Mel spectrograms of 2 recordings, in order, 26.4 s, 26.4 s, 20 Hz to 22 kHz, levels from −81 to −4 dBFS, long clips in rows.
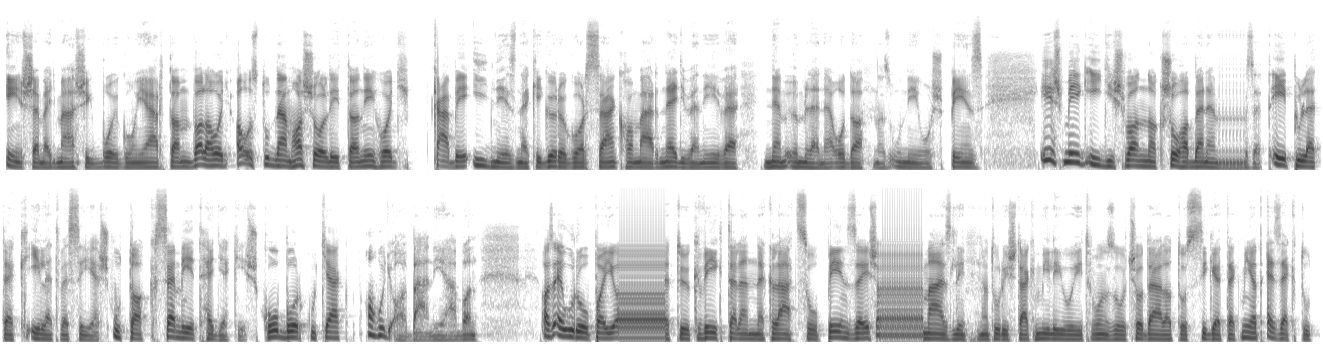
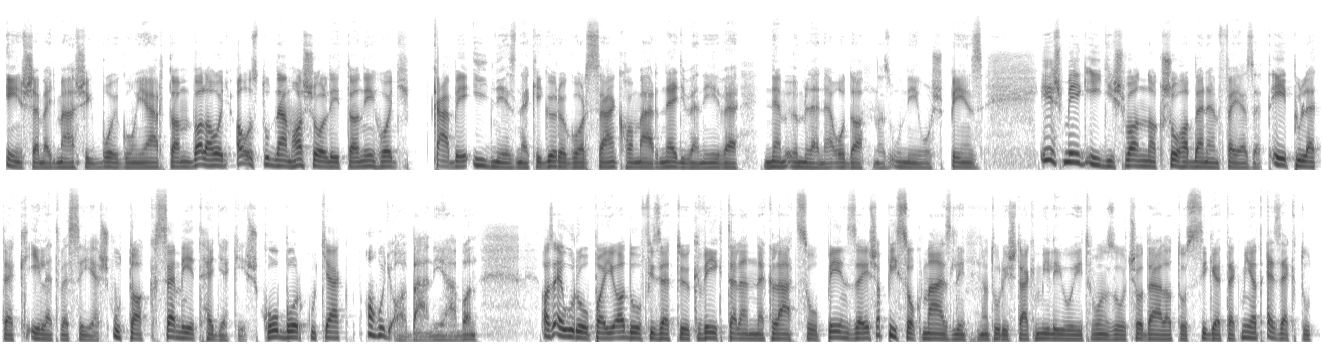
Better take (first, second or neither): second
